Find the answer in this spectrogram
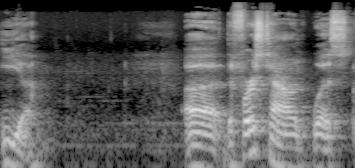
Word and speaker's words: Oia: was in was called IA it's spelled like oia but it's pronounced IA uh the first town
